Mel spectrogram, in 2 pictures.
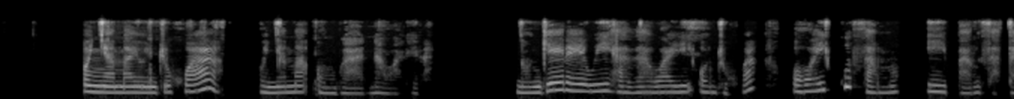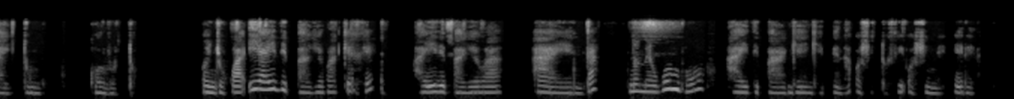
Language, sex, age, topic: Oshiwambo, female, 25-35, agriculture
